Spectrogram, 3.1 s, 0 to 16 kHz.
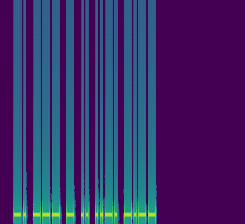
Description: Morse code, heard as a keyed tone, about 40 wpm, 700 Hz. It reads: NOTIFY
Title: Multi-letter Phonemes Repeated 3x 40wpm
